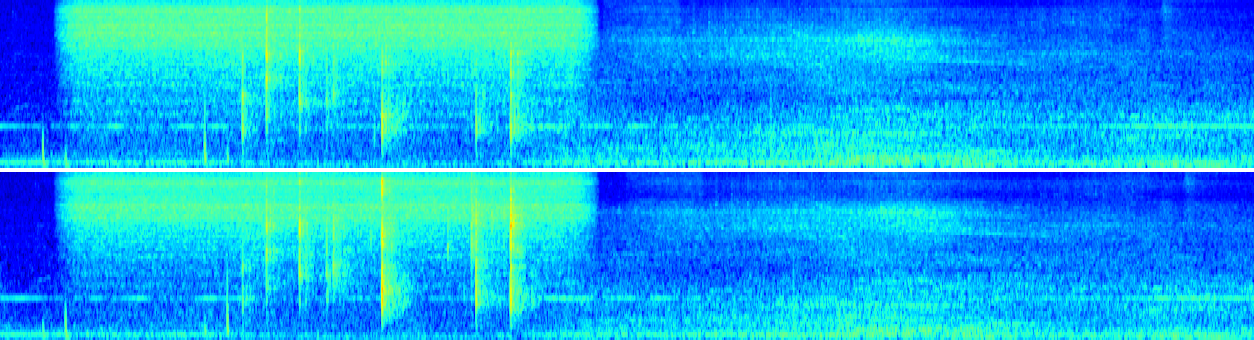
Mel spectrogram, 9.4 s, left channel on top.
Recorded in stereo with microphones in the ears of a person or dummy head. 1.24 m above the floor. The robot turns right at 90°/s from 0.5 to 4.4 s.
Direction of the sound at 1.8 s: 35° left (ahead or behind).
